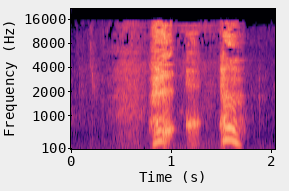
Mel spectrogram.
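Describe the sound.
A person coughs after a small piece of hard candy flies into the throat while breathing in: three loud, harsh, throat-clearing coughs in quick succession, the middle one shortest, with no talk.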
